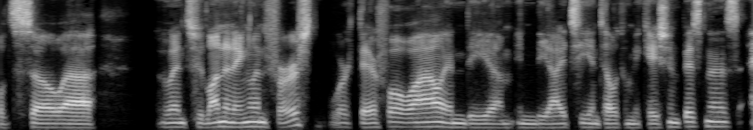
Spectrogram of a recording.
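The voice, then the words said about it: Danish accent. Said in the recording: “That's not quite a Colorado accent I'm detecting. ... hence the you know my name and, and accent. I'm actually I was born and raised in Denmark”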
